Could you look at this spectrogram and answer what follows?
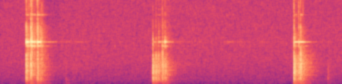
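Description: A solid plastic Pikachu gashapon figure clacks down onto a hard surface three times, evenly spaced, each a sharp, close knock with a brief rattle and no talking.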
